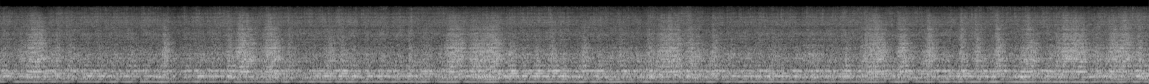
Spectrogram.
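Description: A bandsaw cuts through metal stock for a knurling tool clamp, giving a steady, loud mechanical drone with a constant low hum and faint periodic rasping pulses running throughout, with no speech.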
